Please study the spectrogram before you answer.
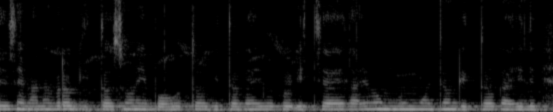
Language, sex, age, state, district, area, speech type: Odia, female, 30-45, Odisha, Mayurbhanj, rural, spontaneous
